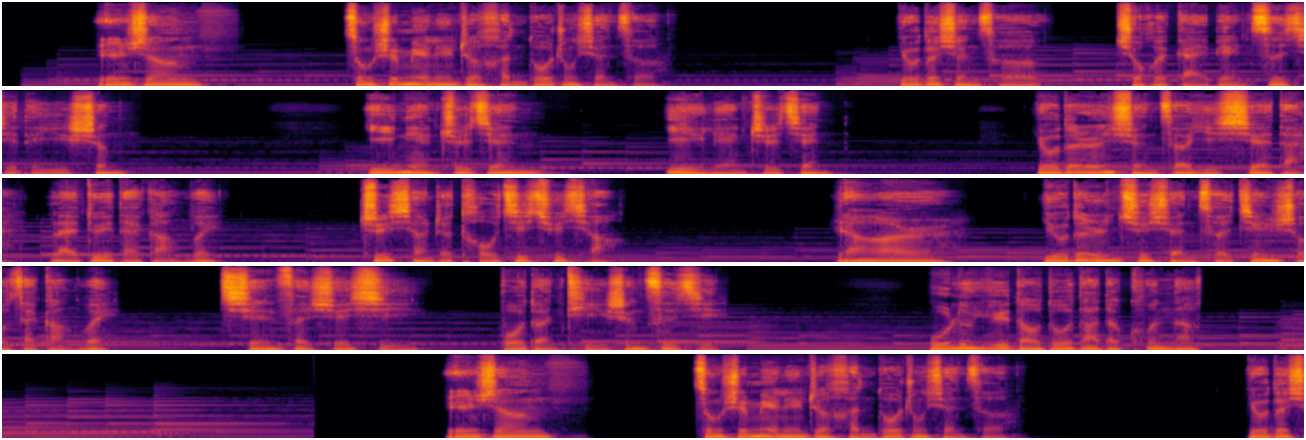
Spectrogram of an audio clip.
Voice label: 男 旁 走心; 人生

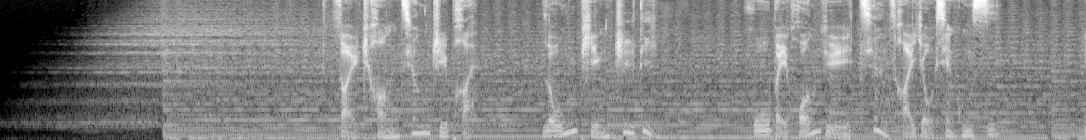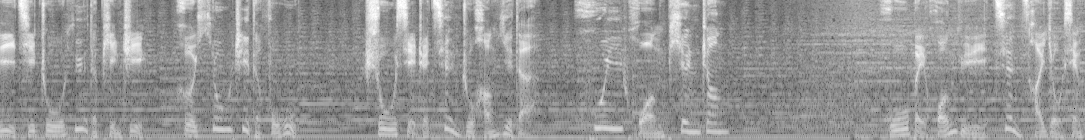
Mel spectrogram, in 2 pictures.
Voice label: 男 企业宣传

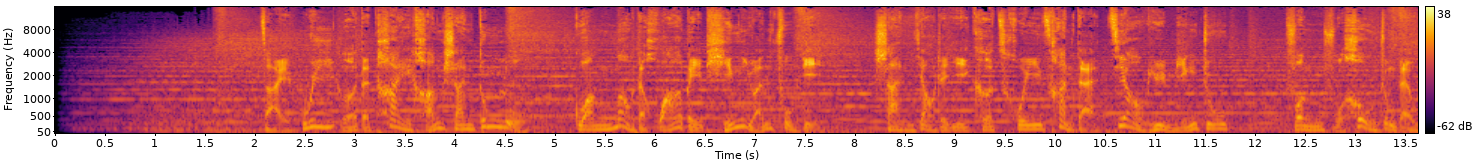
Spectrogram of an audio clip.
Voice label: 男 宣传片

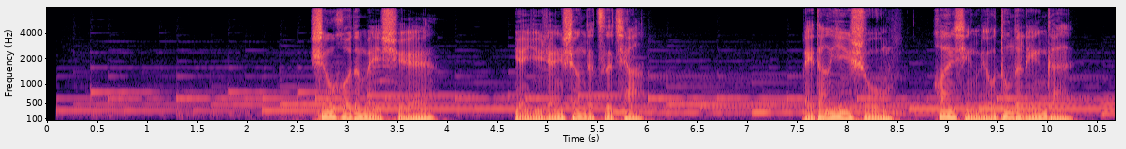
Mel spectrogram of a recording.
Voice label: 男 独白; 生活的美学

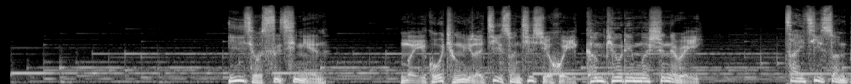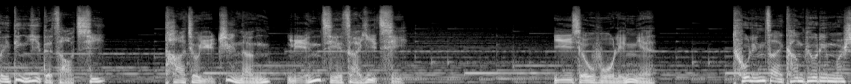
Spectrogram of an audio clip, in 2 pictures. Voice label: 男505 科技感; 智能计算

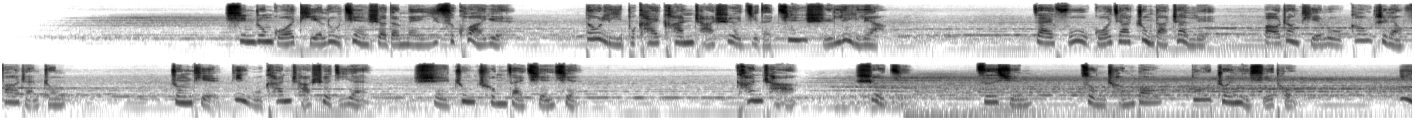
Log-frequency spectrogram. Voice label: 女 汇报 新中国铁路

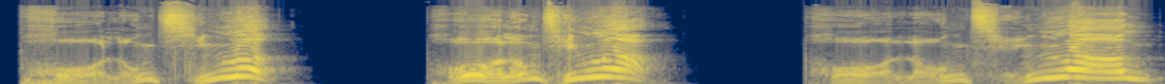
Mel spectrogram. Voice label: 男 游戏 喊招; 游戏CG配音

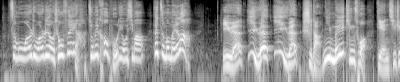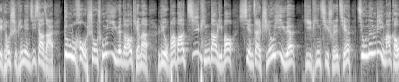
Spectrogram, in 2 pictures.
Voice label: 男 信息流

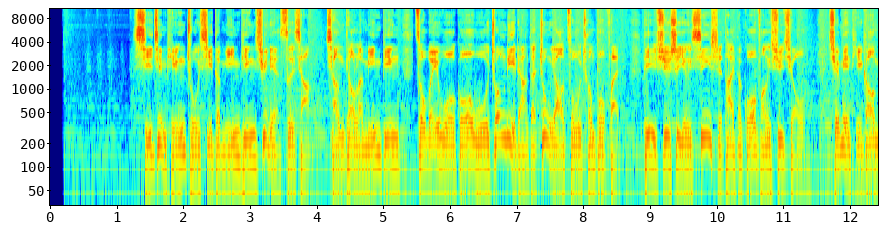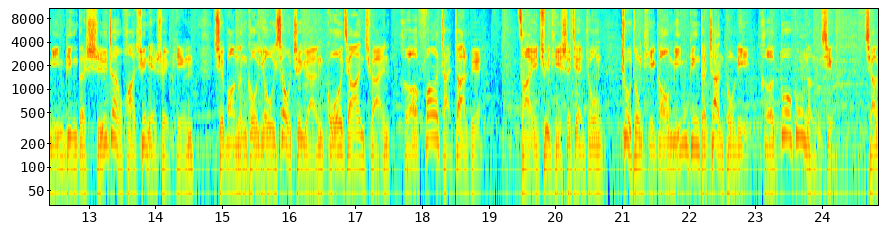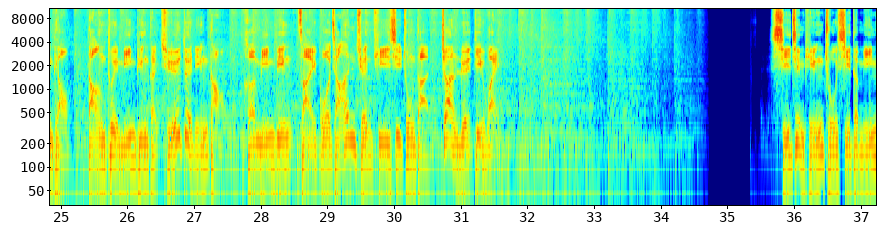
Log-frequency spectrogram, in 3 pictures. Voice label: 男 专题 铿锵有力

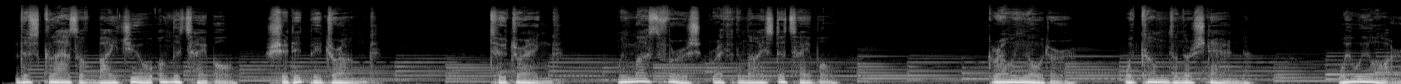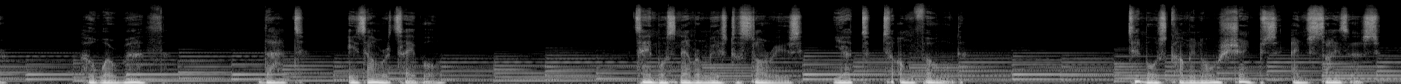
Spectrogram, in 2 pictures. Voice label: 男 英文广告; 五粮液

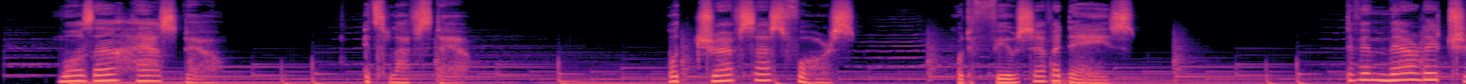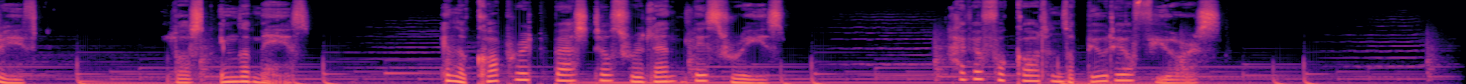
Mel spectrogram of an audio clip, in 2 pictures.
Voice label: 女 英文 宣传

